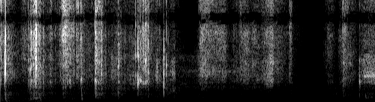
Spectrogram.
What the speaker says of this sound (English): Some fell out, so I'm gonna shuffle these, the ones that fell out.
